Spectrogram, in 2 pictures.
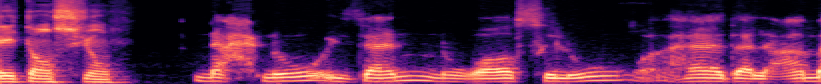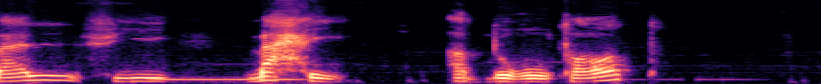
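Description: An elderly man talks with animation.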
